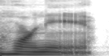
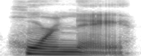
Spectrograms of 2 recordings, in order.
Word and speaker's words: Horney: Today we are diving into the incredible work of Karen Horny. And let's get this out of the way right up front. It's pronounced Hornet.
